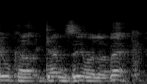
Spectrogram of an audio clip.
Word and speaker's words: Ilka Gansera-Leveque: How do you pronounce her name? All those things. Well, we know now. Yeah. Ilka Gansera-Leveque.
